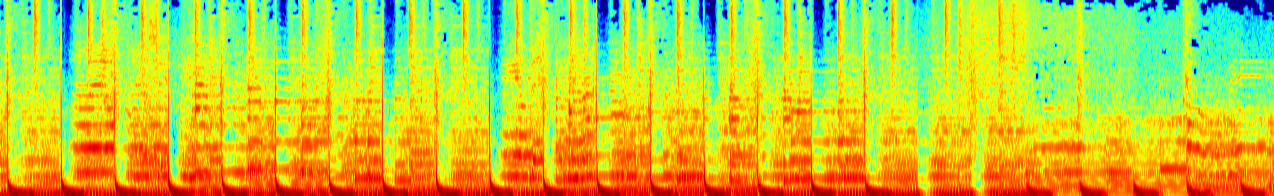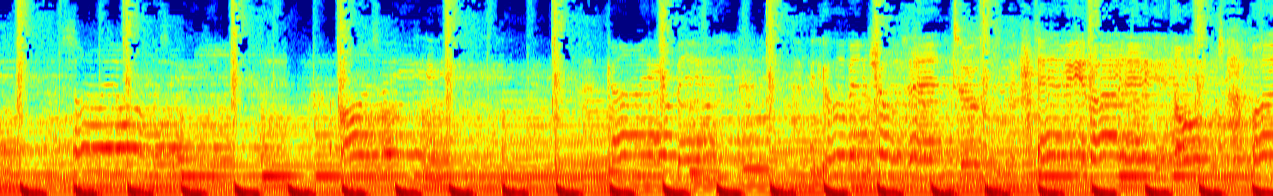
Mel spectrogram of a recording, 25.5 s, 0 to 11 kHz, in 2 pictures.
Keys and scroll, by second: 0.8 ctrl+q.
